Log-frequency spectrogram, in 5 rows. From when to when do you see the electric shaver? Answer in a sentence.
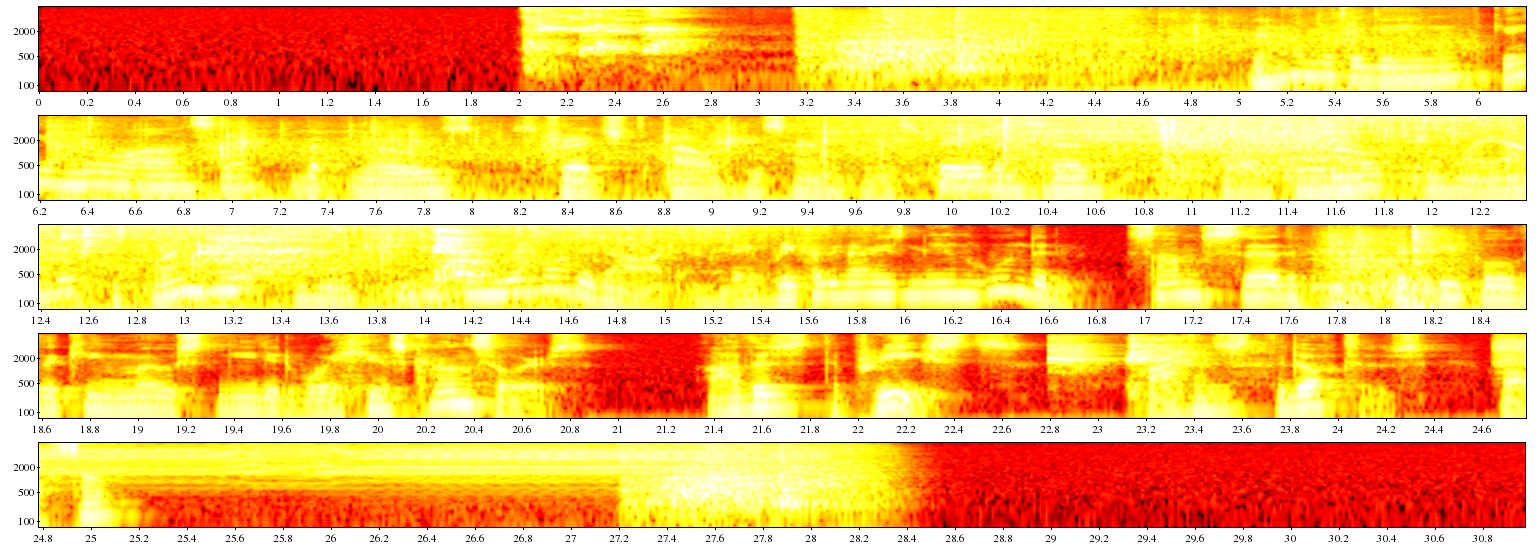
The electric shaver can be heard from 24.6 to 28.1 s.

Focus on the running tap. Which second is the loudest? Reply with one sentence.
The loudest moment of the running tap is at 11 seconds.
